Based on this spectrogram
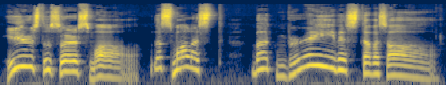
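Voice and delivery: high, loud, slow royal toast; king toasting the knight at the party; loud, drawn-out celebratory king; king's toast. Acted. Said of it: "The king said".

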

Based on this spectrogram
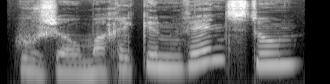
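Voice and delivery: a lightly voiced bald head, wondering; a hint of a curious bald head. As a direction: ask it with puzzled surprise. The head answers the gekko.

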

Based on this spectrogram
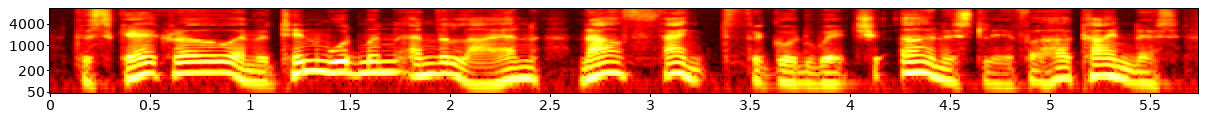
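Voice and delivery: ordinary delivery, nothing marked

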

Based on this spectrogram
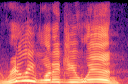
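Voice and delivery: high, loud, astonished mom asking; Really? What did you win? as a startled, delighted mother; surprised mom. Retold or imitated. Mom surprised by raffle prize.

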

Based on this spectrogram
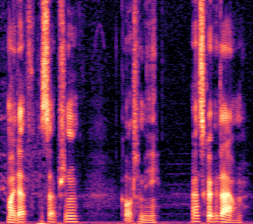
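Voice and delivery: normal talking voice

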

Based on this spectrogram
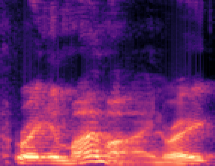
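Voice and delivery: high, loud, slow words through laughter; real laughing aside. Real, not acted. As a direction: still laughing at himself. Laughing about his own reaction.

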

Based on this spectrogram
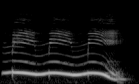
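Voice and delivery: put-on high eager children's cries; eager shout. A narrator's reading. Children begging to hold the chick, high eager shout. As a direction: shout me like excited kids. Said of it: "shout the children".

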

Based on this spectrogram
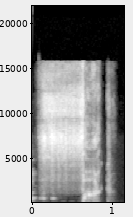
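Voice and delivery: voiceless hissed curse; long, thwarted demonic whisper. Retold or imitated. Demon finding he cannot touch him, hissed whisper. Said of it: "the voice is like".

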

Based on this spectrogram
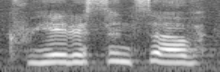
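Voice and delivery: whisper. Acted. Director selling mystery to client.

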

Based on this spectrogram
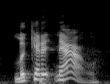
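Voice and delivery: Little Bear squeaking over the snow globe. Acted. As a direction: squeak it out with delight. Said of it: "he squeaked".

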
